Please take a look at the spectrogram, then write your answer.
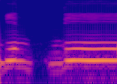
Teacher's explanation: lamnya dileburkan ke dalam huruf dal sehingga huruf dal menjadi bertasydid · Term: alif lam syamsiyah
